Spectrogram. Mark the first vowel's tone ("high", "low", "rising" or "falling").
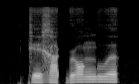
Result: low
